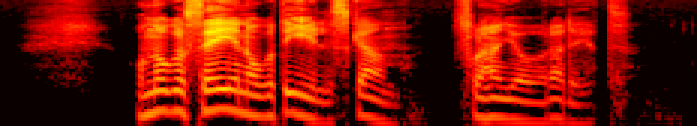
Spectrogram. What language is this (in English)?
Swedish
